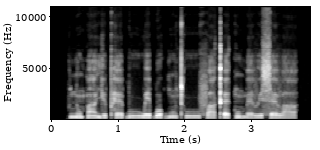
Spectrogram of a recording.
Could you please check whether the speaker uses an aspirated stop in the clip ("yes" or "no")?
yes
